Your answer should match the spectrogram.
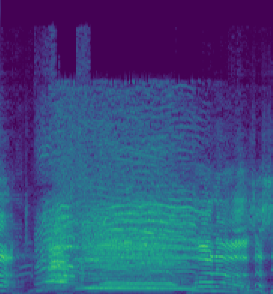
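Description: Children in an audience at a Christmas show in Gannat shout together in one loud, sustained collective yell lasting a few seconds, with high-pitched voices blending into a crowd roar that swells and then tapers.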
